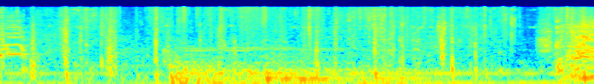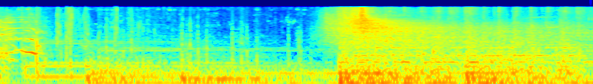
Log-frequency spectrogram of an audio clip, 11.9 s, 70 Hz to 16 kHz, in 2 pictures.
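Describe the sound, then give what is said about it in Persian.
Hooves of a group of five or six horses clip-clop in a steady, overlapping rhythm of many sharp knocks over a low rumble, growing a little louder near the end. “چند نفرم؟ 5 یا 6 اسب.”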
